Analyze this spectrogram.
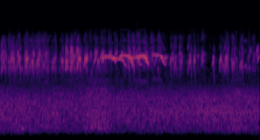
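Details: Vinous-throated parrotbill: a short run of thin, high whistled notes rising and falling, set over busy, high-pitched twittering.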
